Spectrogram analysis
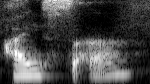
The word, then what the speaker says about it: Isa: more thing one more thing just i actually pronounced my name isa oh my god yeah i did i was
